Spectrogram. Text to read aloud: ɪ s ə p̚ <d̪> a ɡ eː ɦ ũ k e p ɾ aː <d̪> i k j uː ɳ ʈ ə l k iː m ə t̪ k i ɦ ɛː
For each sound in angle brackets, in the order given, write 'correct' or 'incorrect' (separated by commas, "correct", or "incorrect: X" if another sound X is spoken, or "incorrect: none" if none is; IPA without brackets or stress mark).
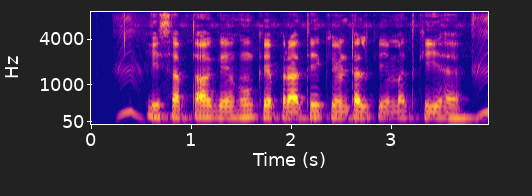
incorrect: t̪, incorrect: t̪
